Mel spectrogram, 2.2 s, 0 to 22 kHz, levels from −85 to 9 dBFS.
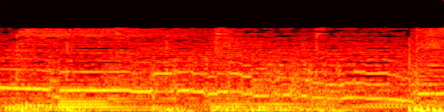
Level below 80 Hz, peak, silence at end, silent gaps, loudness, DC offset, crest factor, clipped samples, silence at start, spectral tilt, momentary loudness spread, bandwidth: -28 dBFS; -4 dBFS; 0 s; none; -18 LUFS; under 0.1%; 14 dB; under 0.1%; 0 s; -5 dB/octave; 4 LU; 8 kHz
